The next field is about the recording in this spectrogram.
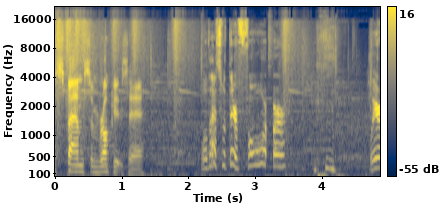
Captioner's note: rockets spamming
